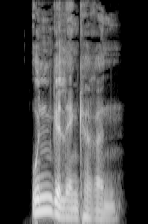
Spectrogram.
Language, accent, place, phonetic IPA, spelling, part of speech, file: German, Germany, Berlin, [ˈʊnɡəˌlɛŋkəʁən], ungelenkeren, adjective, De-ungelenkeren.ogg
- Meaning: inflection of ungelenk: 1. strong genitive masculine/neuter singular comparative degree 2. weak/mixed genitive/dative all-gender singular comparative degree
